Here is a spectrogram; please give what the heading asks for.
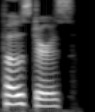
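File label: "posters", British English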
